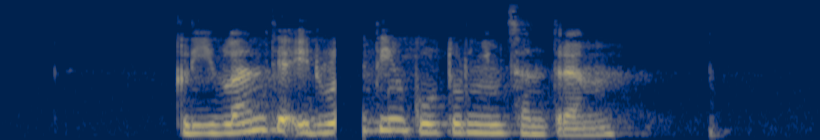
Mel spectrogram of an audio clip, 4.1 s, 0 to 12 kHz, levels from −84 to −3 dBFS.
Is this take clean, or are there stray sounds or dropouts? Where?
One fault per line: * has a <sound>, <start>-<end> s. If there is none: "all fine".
* has a dropout, 1.7-1.8 s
